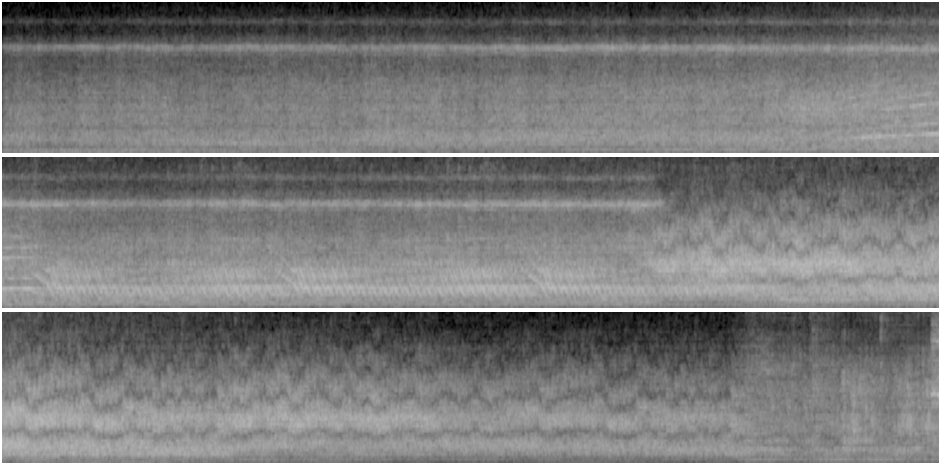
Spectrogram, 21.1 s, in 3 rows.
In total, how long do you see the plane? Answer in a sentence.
The plane can be heard for 21 seconds in total.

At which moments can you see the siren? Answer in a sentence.
The siren can be heard from 6.2 to 15.7 s.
